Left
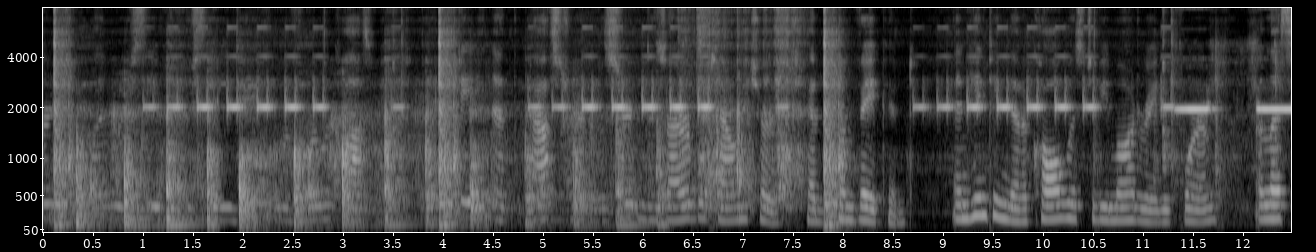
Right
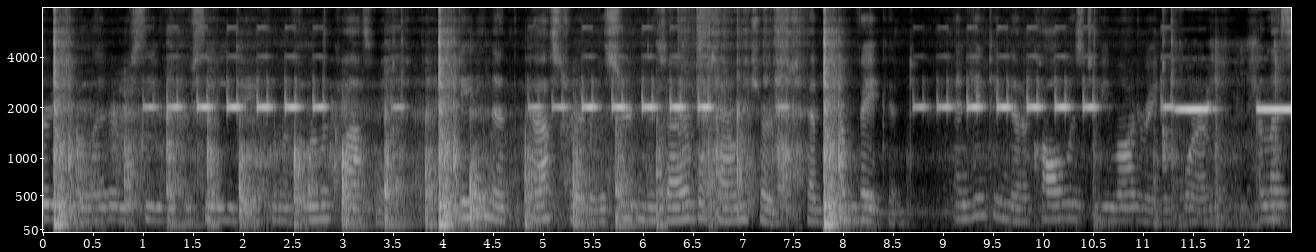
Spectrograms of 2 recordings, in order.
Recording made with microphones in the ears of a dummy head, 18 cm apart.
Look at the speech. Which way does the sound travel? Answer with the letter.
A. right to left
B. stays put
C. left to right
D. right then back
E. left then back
A.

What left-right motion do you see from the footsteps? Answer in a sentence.
You can hear the footsteps move to the right.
